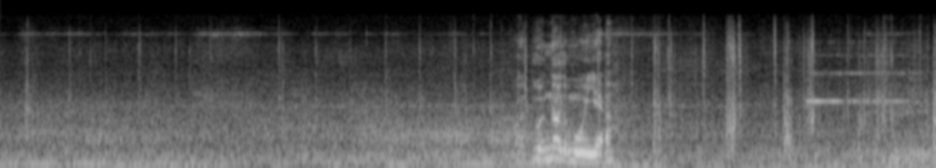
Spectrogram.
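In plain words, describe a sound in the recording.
Footsteps slap quickly on pavement.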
